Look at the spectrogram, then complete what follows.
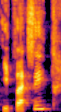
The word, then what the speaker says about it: ETHXY: So right over here, it's always hard to pronounce, okay? ETHXY, so I pronounce it as ETHEXY.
